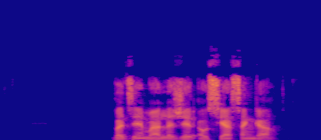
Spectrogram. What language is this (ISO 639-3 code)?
ckb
